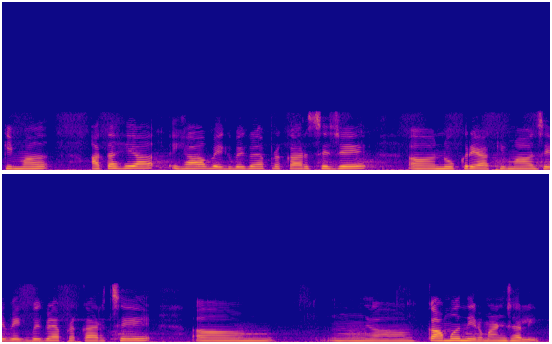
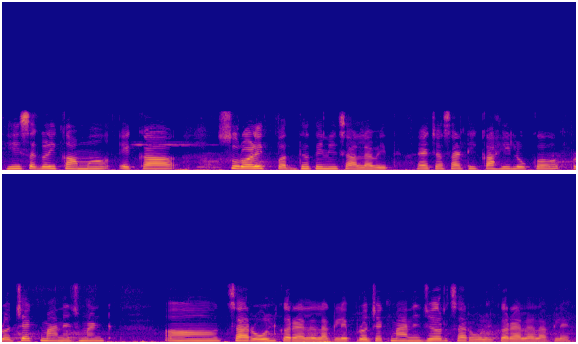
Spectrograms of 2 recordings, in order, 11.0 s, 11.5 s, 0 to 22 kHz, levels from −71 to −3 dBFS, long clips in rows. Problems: background sounds at intervals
